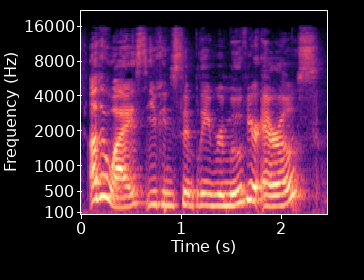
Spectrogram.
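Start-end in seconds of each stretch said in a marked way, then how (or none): none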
